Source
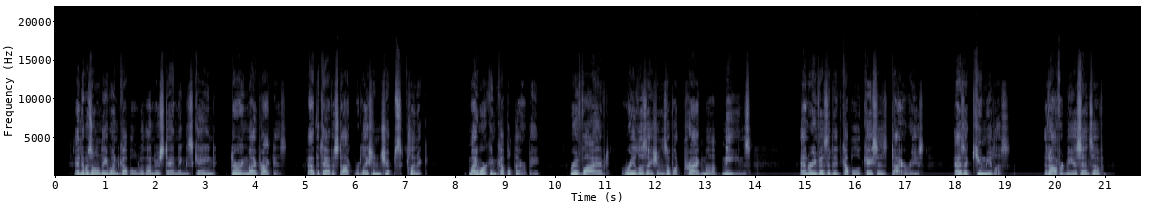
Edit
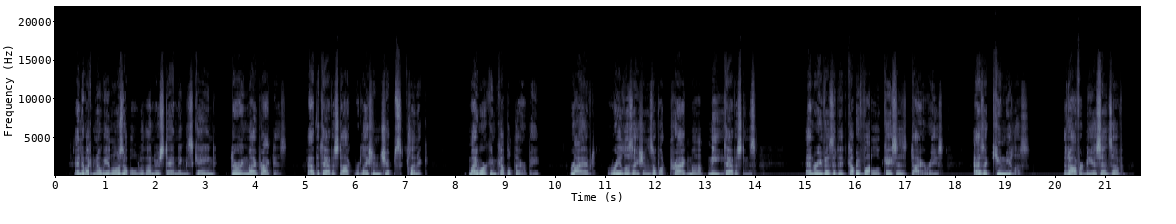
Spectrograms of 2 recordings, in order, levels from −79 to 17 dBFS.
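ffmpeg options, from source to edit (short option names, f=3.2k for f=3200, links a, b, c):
-filter_complex "[0:a]asplit=8[a][b][c][d][e][f][g][h];[a]atrim=end=0.622[i];[b]atrim=start=0.618:end=1.412,asetpts=PTS-STARTPTS,areverse[j];[c]atrim=start=1.408:end=10.392[k];[d]atrim=start=10.668:end=13.662[l];[e]atrim=start=5.318:end=5.712[m];[f]atrim=start=13.658:end=15.912[n];[g]atrim=start=10.388:end=10.672[o];[h]atrim=start=15.908[p];[i][j]acrossfade=d=0.004:c1=hsin:c2=hsin[q];[q][k]acrossfade=d=0.004:c1=hsin:c2=hsin[r];[r][l]acrossfade=d=0.004:c1=hsin:c2=hsin[s];[s][m]acrossfade=d=0.004:c1=hsin:c2=hsin[t];[t][n]acrossfade=d=0.004:c1=hsin:c2=hsin[u];[u][o]acrossfade=d=0.004:c1=hsin:c2=hsin[v];[v][p]acrossfade=d=0.004:c1=hsin:c2=hsin"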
